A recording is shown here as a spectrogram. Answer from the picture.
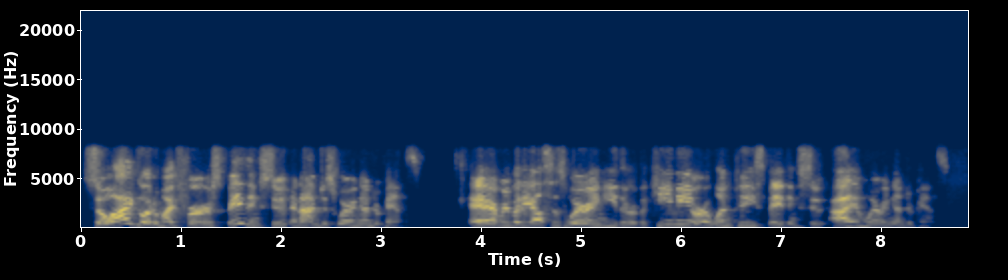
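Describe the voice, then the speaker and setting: Animated and high-pitched, a woman speaks at a fairly quick pace with very wide pitch swings. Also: big swings in loudness. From born in Odessa, Soviet Union; raised in San Francisco. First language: Russian. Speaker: author. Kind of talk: book talk.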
